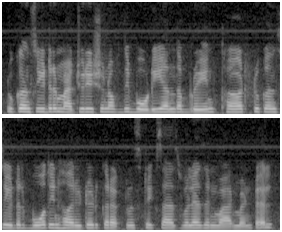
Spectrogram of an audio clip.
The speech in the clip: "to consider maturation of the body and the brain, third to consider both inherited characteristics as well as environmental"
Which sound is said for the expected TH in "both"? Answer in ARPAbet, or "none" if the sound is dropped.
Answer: T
